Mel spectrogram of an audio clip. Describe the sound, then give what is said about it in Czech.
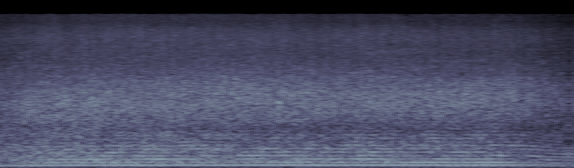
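A light aircraft's propeller engine drones loudly and steadily as aircraft take off at Hosín airfield, Czech Republic, a buzzing, harmonic roar holding at full power for a few seconds as if on its takeoff run, with no voices. “a odstartujeme stejně tak, jako startují letadla na Hosíně.”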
